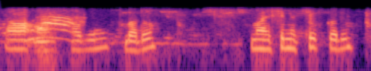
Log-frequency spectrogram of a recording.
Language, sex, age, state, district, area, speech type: Assamese, female, 45-60, Assam, Udalguri, rural, conversation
